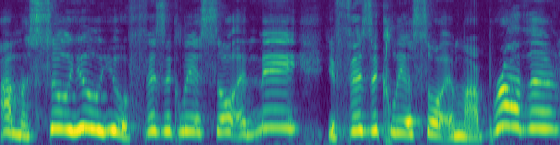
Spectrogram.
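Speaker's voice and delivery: heated, threatening yell, words rattled off fast. Recounting a man threatening the police after being hit; retelling a yell. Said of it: "So he's yelling".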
